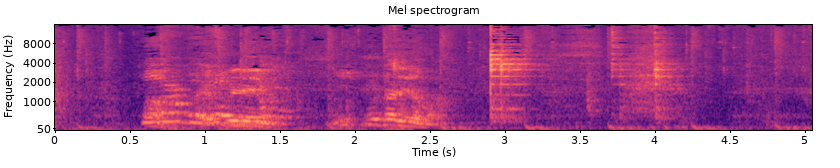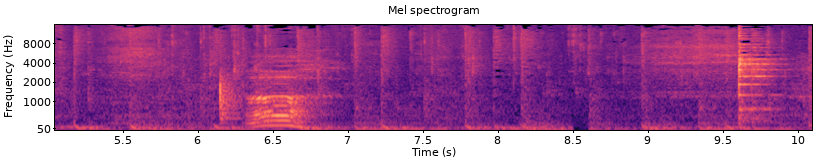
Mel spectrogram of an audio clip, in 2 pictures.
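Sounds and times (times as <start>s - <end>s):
faint background music: 0.0s - 10.0s
chopsticks clicking on ceramic plates: 6.0s - 6.4s.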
